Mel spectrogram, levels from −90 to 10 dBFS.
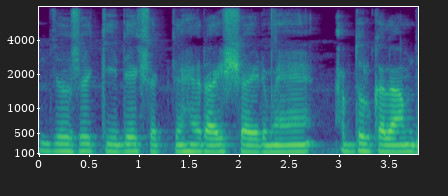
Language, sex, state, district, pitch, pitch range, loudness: Hindi, male, Chhattisgarh, Sukma, 135 Hz, 130-140 Hz, -18 LUFS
